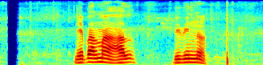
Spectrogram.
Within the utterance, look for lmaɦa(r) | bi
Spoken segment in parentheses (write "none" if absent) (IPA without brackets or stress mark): l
